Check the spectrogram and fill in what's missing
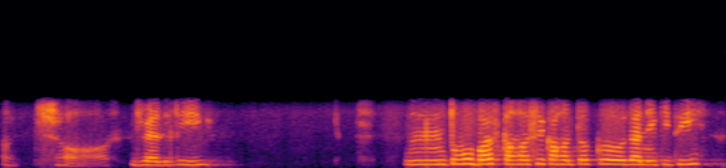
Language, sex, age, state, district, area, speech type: Hindi, female, 18-30, Madhya Pradesh, Betul, rural, conversation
